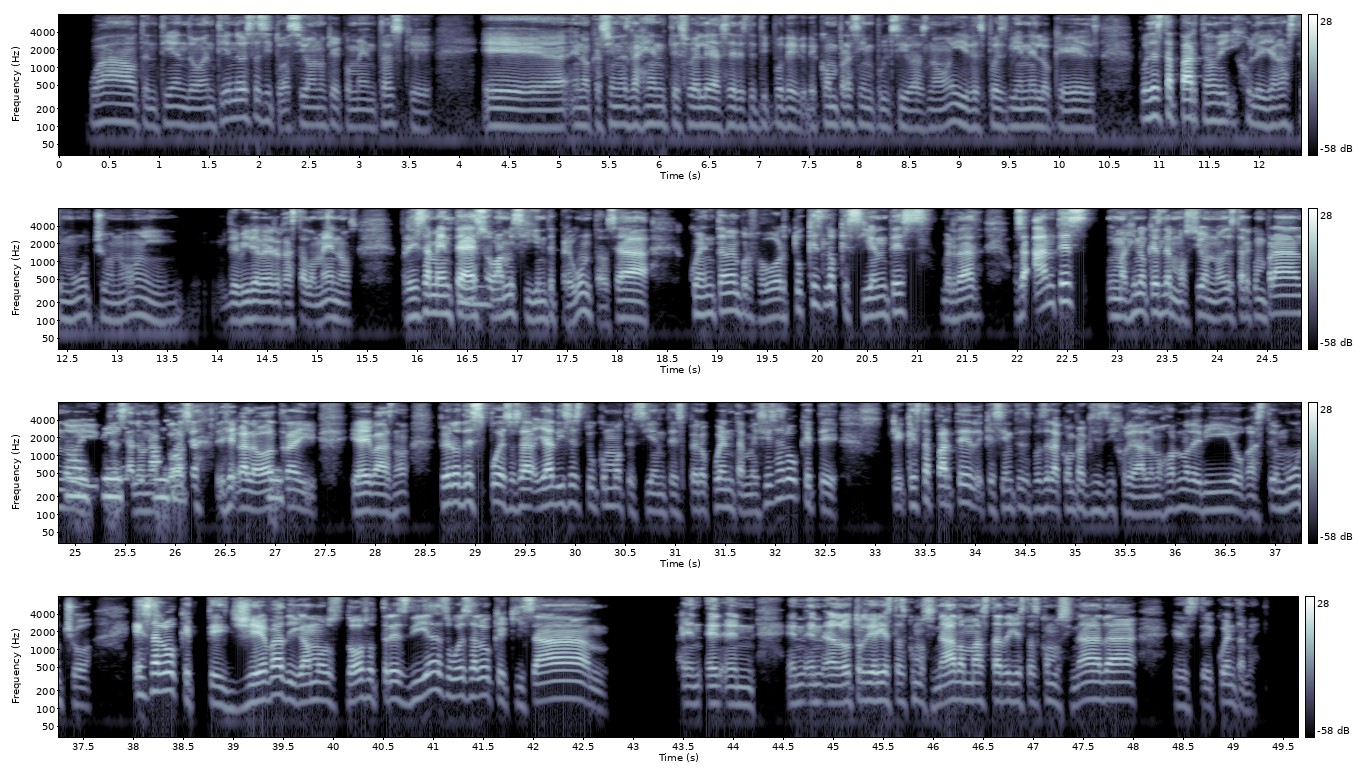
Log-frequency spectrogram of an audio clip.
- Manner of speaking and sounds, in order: laughing while speaking: "te llega"
- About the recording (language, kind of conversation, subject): Spanish, advice, ¿Cómo puedo comprar sin caer en compras impulsivas?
